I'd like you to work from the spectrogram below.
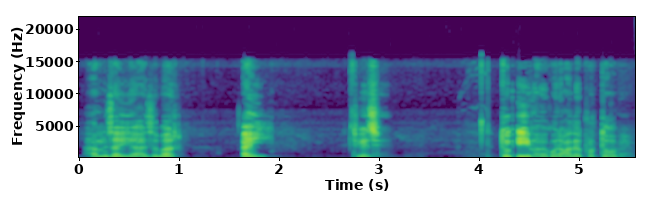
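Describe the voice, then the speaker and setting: A male Quran teacher leads an online tajweed lesson at a very unhurried pace. He repeats each letter sound in a patient drill and keeps checking that the listener follows. His voice is close and dry, with no room echo. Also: medium pitch, a little mellow. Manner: slow, repetitive drilling with frequent checks "right?".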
